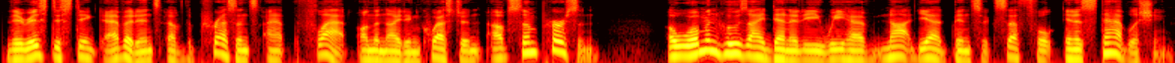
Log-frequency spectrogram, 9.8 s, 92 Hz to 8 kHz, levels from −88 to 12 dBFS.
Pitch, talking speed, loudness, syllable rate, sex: 130 Hz, 180 wpm, -18 LUFS, 5.5 syllables/s, male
